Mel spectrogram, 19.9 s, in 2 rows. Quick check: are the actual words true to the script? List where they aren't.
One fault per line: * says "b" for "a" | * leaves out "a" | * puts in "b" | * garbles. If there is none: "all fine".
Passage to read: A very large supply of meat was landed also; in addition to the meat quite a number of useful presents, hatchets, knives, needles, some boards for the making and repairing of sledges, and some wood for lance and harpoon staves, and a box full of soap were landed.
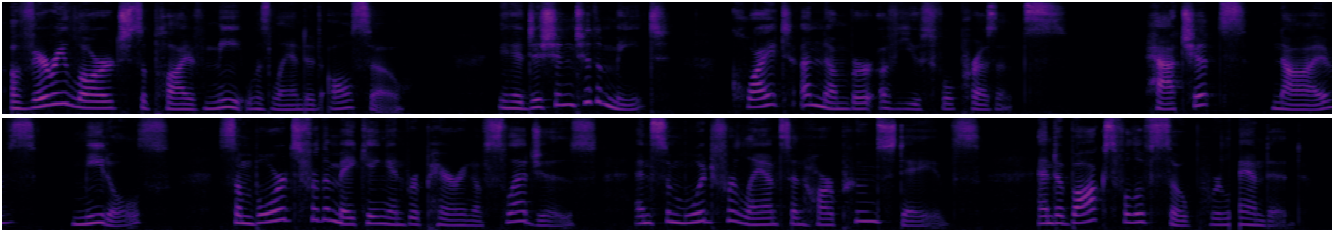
all fine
